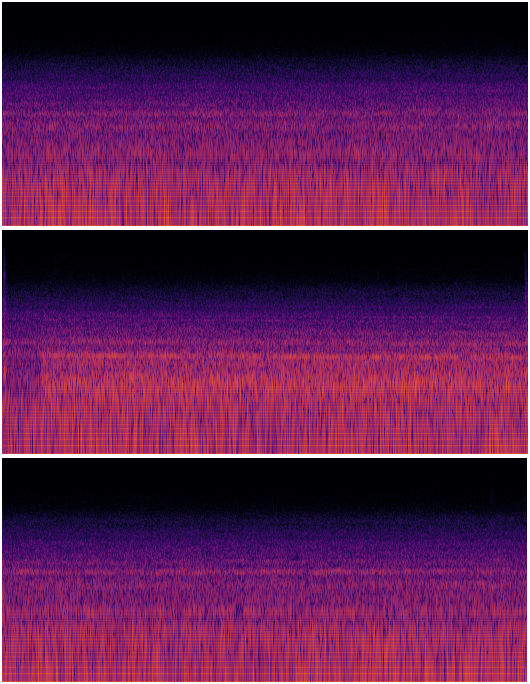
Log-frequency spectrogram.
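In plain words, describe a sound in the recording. A train's motor hums with a steady tone.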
